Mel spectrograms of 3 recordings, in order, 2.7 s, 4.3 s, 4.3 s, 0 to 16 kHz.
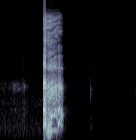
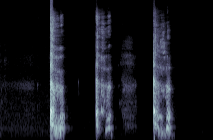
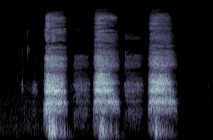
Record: {"cough_length": "2.7 s", "cough_amplitude": 32768, "cough_signal_mean_std_ratio": 0.27, "three_cough_length": "4.3 s", "three_cough_amplitude": 32768, "three_cough_signal_mean_std_ratio": 0.25, "exhalation_length": "4.3 s", "exhalation_amplitude": 27801, "exhalation_signal_mean_std_ratio": 0.45, "survey_phase": "beta (2021-08-13 to 2022-03-07)", "age": "45-64", "gender": "Female", "wearing_mask": "No", "symptom_cough_any": true, "smoker_status": "Never smoked", "respiratory_condition_asthma": true, "respiratory_condition_other": false, "recruitment_source": "REACT", "submission_delay": "3 days", "covid_test_result": "Negative", "covid_test_method": "RT-qPCR", "influenza_a_test_result": "Negative", "influenza_b_test_result": "Negative"}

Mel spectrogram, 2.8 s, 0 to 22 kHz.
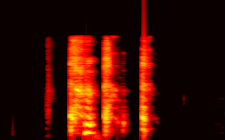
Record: {"three_cough_length": "2.8 s", "three_cough_amplitude": 28551, "three_cough_signal_mean_std_ratio": 0.33, "survey_phase": "beta (2021-08-13 to 2022-03-07)", "age": "18-44", "gender": "Male", "wearing_mask": "No", "symptom_runny_or_blocked_nose": true, "symptom_shortness_of_breath": true, "symptom_fatigue": true, "symptom_headache": true, "smoker_status": "Ex-smoker", "respiratory_condition_asthma": false, "respiratory_condition_other": false, "recruitment_source": "Test and Trace", "submission_delay": "2 days", "covid_test_result": "Positive", "covid_test_method": "RT-qPCR", "covid_ct_value": 19.3, "covid_ct_gene": "ORF1ab gene", "covid_ct_mean": 20.5, "covid_viral_load": "190000 copies/ml", "covid_viral_load_category": "Low viral load (10K-1M copies/ml)"}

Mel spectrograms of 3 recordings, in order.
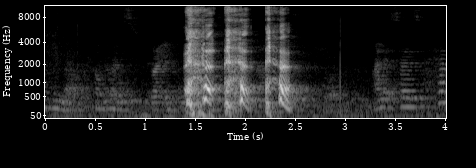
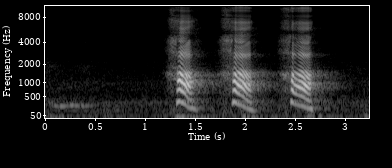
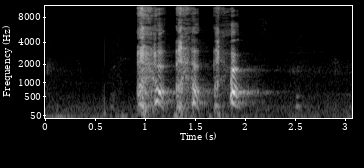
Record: {"three_cough_length": "4.0 s", "three_cough_amplitude": 11265, "three_cough_signal_mean_std_ratio": 0.36, "exhalation_length": "3.2 s", "exhalation_amplitude": 5036, "exhalation_signal_mean_std_ratio": 0.41, "cough_length": "3.1 s", "cough_amplitude": 15029, "cough_signal_mean_std_ratio": 0.34, "survey_phase": "alpha (2021-03-01 to 2021-08-12)", "age": "45-64", "gender": "Female", "wearing_mask": "No", "symptom_fatigue": true, "smoker_status": "Never smoked", "respiratory_condition_asthma": false, "respiratory_condition_other": false, "recruitment_source": "REACT", "submission_delay": "1 day", "covid_test_result": "Negative", "covid_test_method": "RT-qPCR"}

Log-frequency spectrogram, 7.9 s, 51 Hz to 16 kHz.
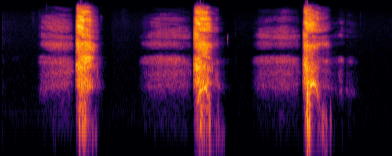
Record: {"exhalation_length": "7.9 s", "exhalation_amplitude": 32768, "exhalation_signal_mean_std_ratio": 0.31, "survey_phase": "beta (2021-08-13 to 2022-03-07)", "age": "65+", "gender": "Female", "wearing_mask": "No", "symptom_cough_any": true, "symptom_runny_or_blocked_nose": true, "symptom_sore_throat": true, "symptom_fatigue": true, "symptom_change_to_sense_of_smell_or_taste": true, "symptom_loss_of_taste": true, "symptom_onset": "6 days", "smoker_status": "Never smoked", "respiratory_condition_asthma": false, "respiratory_condition_other": true, "recruitment_source": "Test and Trace", "submission_delay": "2 days", "covid_test_result": "Positive", "covid_test_method": "RT-qPCR", "covid_ct_value": 14.8, "covid_ct_gene": "S gene", "covid_ct_mean": 15.2, "covid_viral_load": "10000000 copies/ml", "covid_viral_load_category": "High viral load (>1M copies/ml)"}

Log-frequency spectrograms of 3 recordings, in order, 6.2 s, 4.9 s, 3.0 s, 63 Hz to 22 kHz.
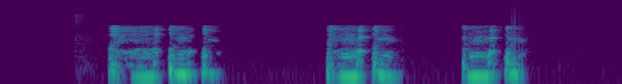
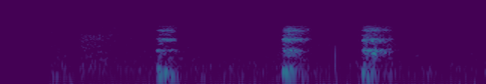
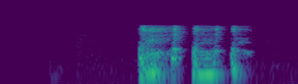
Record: {"three_cough_length": "6.2 s", "three_cough_amplitude": 1783, "three_cough_signal_mean_std_ratio": 0.49, "exhalation_length": "4.9 s", "exhalation_amplitude": 191, "exhalation_signal_mean_std_ratio": 0.37, "cough_length": "3.0 s", "cough_amplitude": 2445, "cough_signal_mean_std_ratio": 0.42, "survey_phase": "beta (2021-08-13 to 2022-03-07)", "age": "18-44", "gender": "Female", "wearing_mask": "No", "symptom_cough_any": true, "symptom_runny_or_blocked_nose": true, "symptom_shortness_of_breath": true, "symptom_sore_throat": true, "symptom_fatigue": true, "symptom_fever_high_temperature": true, "symptom_headache": true, "symptom_other": true, "symptom_onset": "4 days", "smoker_status": "Ex-smoker", "respiratory_condition_asthma": false, "respiratory_condition_other": false, "recruitment_source": "Test and Trace", "submission_delay": "1 day", "covid_test_result": "Positive", "covid_test_method": "RT-qPCR", "covid_ct_value": 22.6, "covid_ct_gene": "ORF1ab gene", "covid_ct_mean": 23.2, "covid_viral_load": "25000 copies/ml", "covid_viral_load_category": "Low viral load (10K-1M copies/ml)"}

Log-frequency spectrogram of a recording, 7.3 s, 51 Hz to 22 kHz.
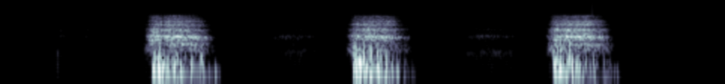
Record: {"exhalation_length": "7.3 s", "exhalation_amplitude": 25013, "exhalation_signal_mean_std_ratio": 0.39, "survey_phase": "beta (2021-08-13 to 2022-03-07)", "age": "45-64", "gender": "Male", "wearing_mask": "No", "symptom_cough_any": true, "symptom_sore_throat": true, "symptom_fatigue": true, "symptom_headache": true, "smoker_status": "Ex-smoker", "respiratory_condition_asthma": false, "respiratory_condition_other": false, "recruitment_source": "Test and Trace", "submission_delay": "2 days", "covid_test_result": "Positive", "covid_test_method": "RT-qPCR"}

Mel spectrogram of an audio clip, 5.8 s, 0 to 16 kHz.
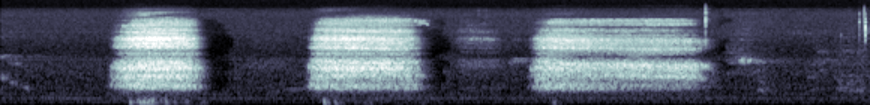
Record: {"exhalation_length": "5.8 s", "exhalation_amplitude": 8078, "exhalation_signal_mean_std_ratio": 0.56, "survey_phase": "alpha (2021-03-01 to 2021-08-12)", "age": "65+", "gender": "Female", "wearing_mask": "No", "symptom_cough_any": true, "symptom_fatigue": true, "symptom_headache": true, "smoker_status": "Ex-smoker", "respiratory_condition_asthma": false, "respiratory_condition_other": false, "recruitment_source": "Test and Trace", "submission_delay": "2 days", "covid_test_result": "Positive", "covid_test_method": "RT-qPCR", "covid_ct_value": 33.9, "covid_ct_gene": "N gene"}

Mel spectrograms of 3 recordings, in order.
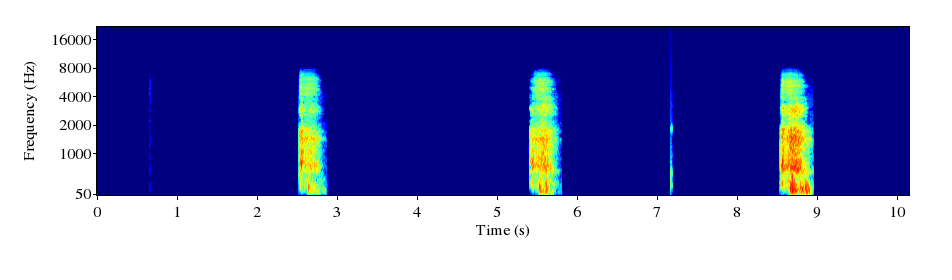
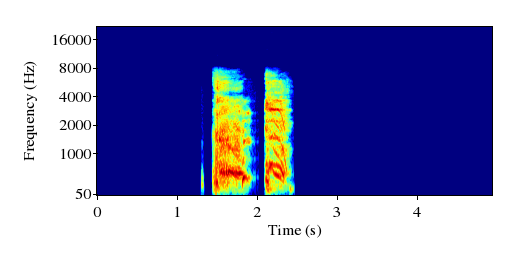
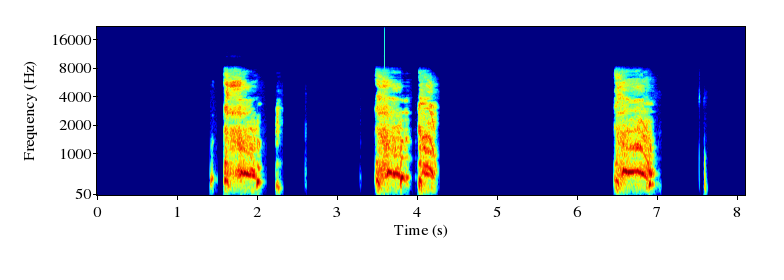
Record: {"exhalation_length": "10.2 s", "exhalation_amplitude": 26579, "exhalation_signal_mean_std_ratio": 0.2, "cough_length": "4.9 s", "cough_amplitude": 26406, "cough_signal_mean_std_ratio": 0.31, "three_cough_length": "8.1 s", "three_cough_amplitude": 31541, "three_cough_signal_mean_std_ratio": 0.37, "survey_phase": "beta (2021-08-13 to 2022-03-07)", "age": "45-64", "gender": "Female", "wearing_mask": "No", "symptom_shortness_of_breath": true, "smoker_status": "Never smoked", "respiratory_condition_asthma": true, "respiratory_condition_other": false, "recruitment_source": "Test and Trace", "submission_delay": "1 day", "covid_test_result": "Positive", "covid_test_method": "RT-qPCR", "covid_ct_value": 31.6, "covid_ct_gene": "ORF1ab gene", "covid_ct_mean": 31.8, "covid_viral_load": "38 copies/ml", "covid_viral_load_category": "Minimal viral load (< 10K copies/ml)"}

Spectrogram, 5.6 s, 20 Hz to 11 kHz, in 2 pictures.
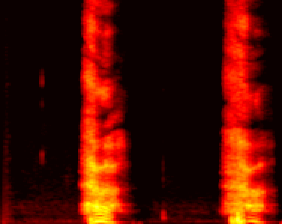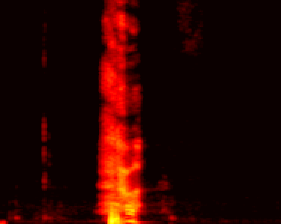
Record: {"exhalation_length": "5.6 s", "exhalation_amplitude": 29031, "exhalation_signal_mean_std_ratio": 0.3, "survey_phase": "beta (2021-08-13 to 2022-03-07)", "age": "45-64", "gender": "Female", "wearing_mask": "No", "symptom_none": true, "smoker_status": "Ex-smoker", "respiratory_condition_asthma": false, "respiratory_condition_other": false, "recruitment_source": "REACT", "submission_delay": "6 days", "covid_test_result": "Negative", "covid_test_method": "RT-qPCR", "influenza_a_test_result": "Negative", "influenza_b_test_result": "Negative"}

